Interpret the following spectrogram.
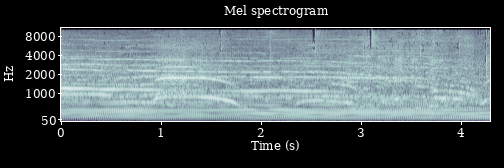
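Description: Live rock band with a guitar chord held and ringing, under loud yelled vocals that swoop up and down in pitch.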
